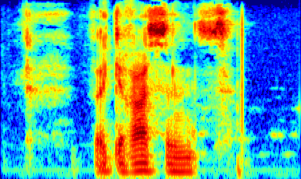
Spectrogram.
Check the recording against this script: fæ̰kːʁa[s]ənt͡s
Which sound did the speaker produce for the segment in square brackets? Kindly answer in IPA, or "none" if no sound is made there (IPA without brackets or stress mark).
s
